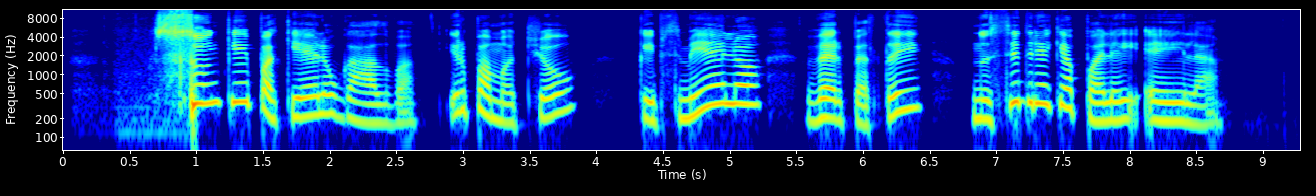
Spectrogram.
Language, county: Lithuanian, Kaunas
